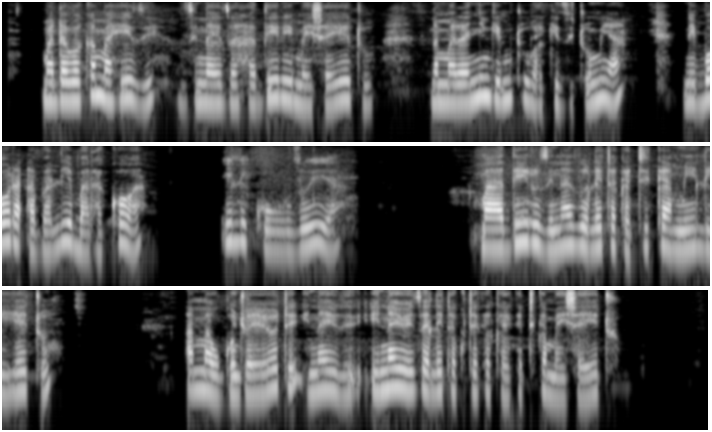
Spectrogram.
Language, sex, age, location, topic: Swahili, female, 25-35, Wajir, health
